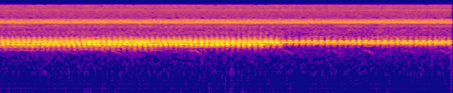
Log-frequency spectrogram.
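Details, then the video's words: At a reservoir pond by a house at dusk, frogs, toads and tree frogs keep up a dense, even mid-pitched trilling that eases slightly after about three seconds, layered over a steady shrill background tone. "A SINFONIA DOS SAPOS, RÃS E PERERECAS"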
